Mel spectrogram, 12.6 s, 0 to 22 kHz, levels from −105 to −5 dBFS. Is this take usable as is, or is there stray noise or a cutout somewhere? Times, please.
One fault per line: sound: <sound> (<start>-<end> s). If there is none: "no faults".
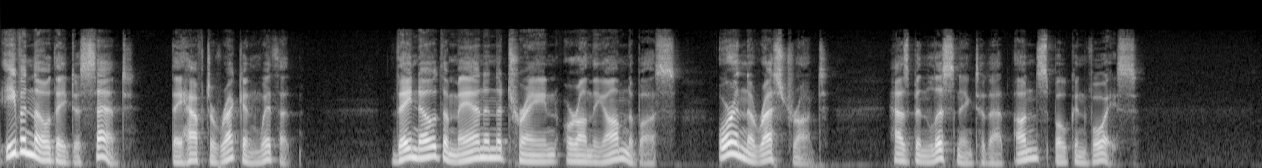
no faults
